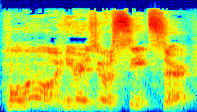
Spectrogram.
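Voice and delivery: mock waiter voice. French waiter leads him to toilet.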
